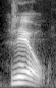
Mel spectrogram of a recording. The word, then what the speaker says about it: reo: You'll hear the correct pronunciation of each word and then you'll see how it's spelt. Tōku. Tōku means my, referring to one item. Tōku. Reo.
